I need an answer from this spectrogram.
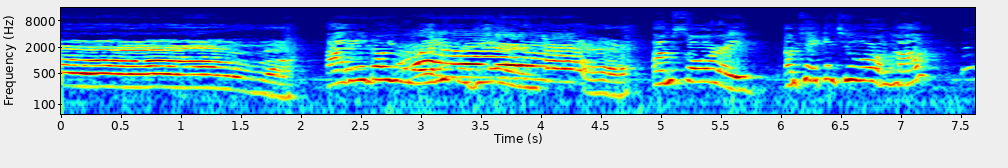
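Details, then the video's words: Siberian Husky vocalizing in a talking style: a sustained mid-pitched howl that falls away, followed by several bending, yodelling 'woo-woo' phrases with rising and falling pitch. "Hilarious Talking Huskies Compilation | husky talking"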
